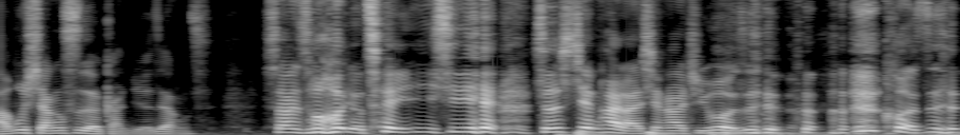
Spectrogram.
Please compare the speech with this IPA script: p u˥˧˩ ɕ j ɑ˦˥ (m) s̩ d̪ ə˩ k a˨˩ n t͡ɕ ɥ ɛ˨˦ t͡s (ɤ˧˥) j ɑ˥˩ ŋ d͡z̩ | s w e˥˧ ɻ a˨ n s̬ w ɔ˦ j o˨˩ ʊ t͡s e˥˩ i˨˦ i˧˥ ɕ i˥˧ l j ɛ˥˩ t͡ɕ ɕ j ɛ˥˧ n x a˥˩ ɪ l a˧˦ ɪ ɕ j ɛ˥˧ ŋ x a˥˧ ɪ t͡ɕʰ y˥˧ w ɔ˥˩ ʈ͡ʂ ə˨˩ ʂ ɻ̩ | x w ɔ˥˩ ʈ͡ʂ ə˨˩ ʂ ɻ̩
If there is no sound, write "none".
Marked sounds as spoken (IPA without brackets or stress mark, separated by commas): ŋ, ɤ˥˧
